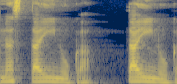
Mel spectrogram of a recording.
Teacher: تا کے بعد وہ عین کو بالکل ہی سکپ کر دیتے ہیں ، تو عین کو بھی آپ نے اچھی طرح سے ادا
